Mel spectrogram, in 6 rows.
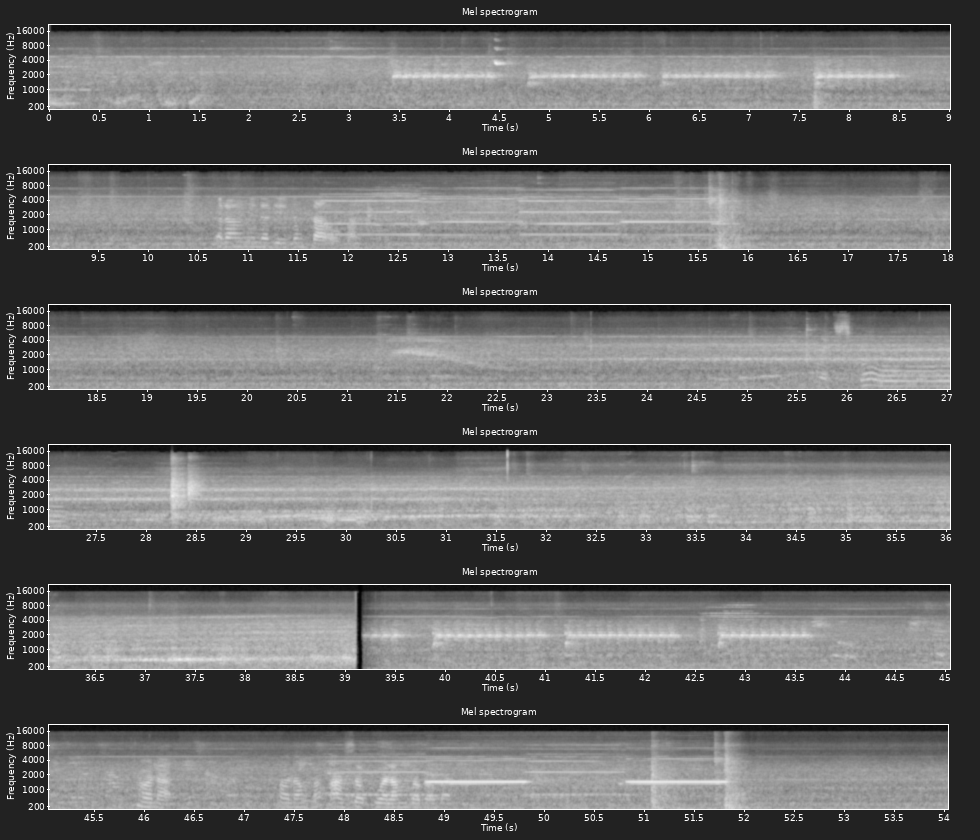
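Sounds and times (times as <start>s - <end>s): train doors shutting: 0.0s - 8.6s, 11.4s - 16.8s, 26.9s - 52.4s
high tone beeping: 0.0s - 16.0s, 39.2s - 51.8s
train running through tunnel: 0.0s - 54.0s.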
